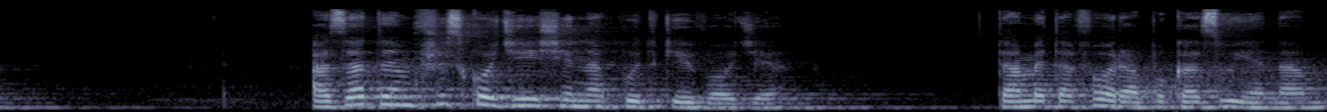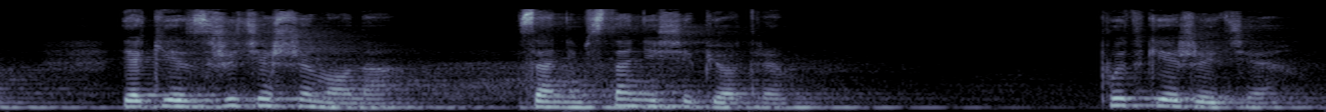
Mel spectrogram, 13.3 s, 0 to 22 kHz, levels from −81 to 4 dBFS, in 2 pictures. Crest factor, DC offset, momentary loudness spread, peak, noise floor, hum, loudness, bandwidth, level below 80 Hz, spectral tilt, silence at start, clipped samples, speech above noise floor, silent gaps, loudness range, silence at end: 24 dB; under 0.1%; 16 LU; -6 dBFS; -64 dBFS; none; -28 LUFS; 15.5 kHz; -82 dBFS; -4 dB/octave; 0 s; under 0.1%; 36 dB; none; 4 LU; 0 s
